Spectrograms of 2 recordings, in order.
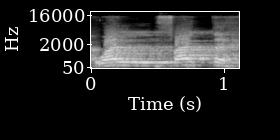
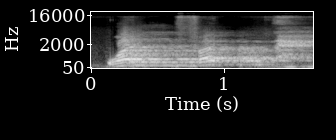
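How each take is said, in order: First: An e vowel is inserted after the t sound. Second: The t and h are said with no vowel between. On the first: The speaker calls it wrong. "Kalau wal fath, taknya dikasih harokat imalah, miring-miring. Kasih harokat e" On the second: The speaker calls it right. "taknya disukunkan, haknya disukunkan"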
